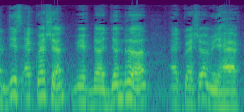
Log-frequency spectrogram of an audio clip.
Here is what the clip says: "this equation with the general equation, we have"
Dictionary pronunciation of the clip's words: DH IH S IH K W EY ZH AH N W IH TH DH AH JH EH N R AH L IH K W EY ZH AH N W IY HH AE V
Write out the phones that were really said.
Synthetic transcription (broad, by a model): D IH S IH K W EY SH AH N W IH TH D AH JH EH N R AH L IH K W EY SH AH N W IY HH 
